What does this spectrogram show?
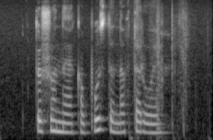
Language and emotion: Russian, neutral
